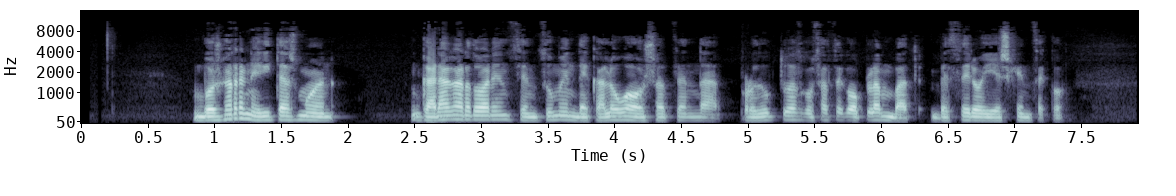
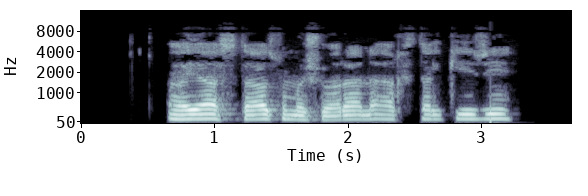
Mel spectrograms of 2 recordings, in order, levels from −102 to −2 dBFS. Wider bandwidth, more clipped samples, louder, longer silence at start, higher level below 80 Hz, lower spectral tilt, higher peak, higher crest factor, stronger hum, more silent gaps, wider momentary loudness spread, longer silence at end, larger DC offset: first, 8.8 kHz vs 7.8 kHz; neither; second, -22 LUFS vs -16 LUFS; first, 0.85 s vs 0.65 s; second, -64 dBFS vs -52 dBFS; about the same, -6.5 dB/octave vs -6.5 dB/octave; about the same, 0 dBFS vs 0 dBFS; first, 22 dB vs 16 dB; neither; neither; about the same, 12 LU vs 10 LU; about the same, 0.55 s vs 0.45 s; neither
